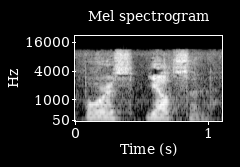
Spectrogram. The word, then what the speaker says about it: Boris Yeltsin: Boris Yeltsin.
